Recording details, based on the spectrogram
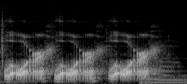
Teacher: You'll get the R, whereas in other places you might get flo. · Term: rhotic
